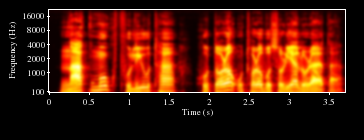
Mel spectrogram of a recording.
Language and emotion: Assamese, neutral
